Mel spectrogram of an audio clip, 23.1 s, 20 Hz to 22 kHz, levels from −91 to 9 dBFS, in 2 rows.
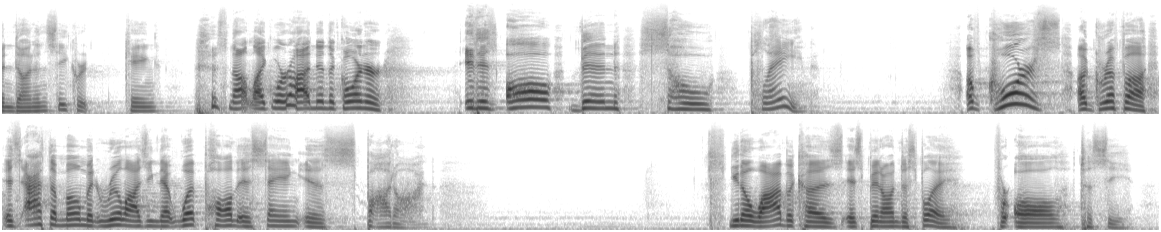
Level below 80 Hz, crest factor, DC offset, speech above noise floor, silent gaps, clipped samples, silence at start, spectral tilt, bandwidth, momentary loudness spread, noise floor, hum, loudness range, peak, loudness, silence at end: -54 dBFS; 20 dB; under 0.1%; 42 dB; none; under 0.1%; 0 s; -5.5 dB/octave; 15.5 kHz; 16 LU; -64 dBFS; none; 11 LU; -4 dBFS; -23 LUFS; 0.35 s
